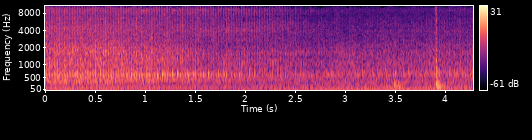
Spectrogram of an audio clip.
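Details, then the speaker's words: Imp engine briefly run with no coolant; even idle with a light, regular valve tick of about three per second and no heavy knock. A friend warned the cams wear out, but the valvetrain sounds fine. "But it does sound like they're all right. I can't hear anything bad."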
